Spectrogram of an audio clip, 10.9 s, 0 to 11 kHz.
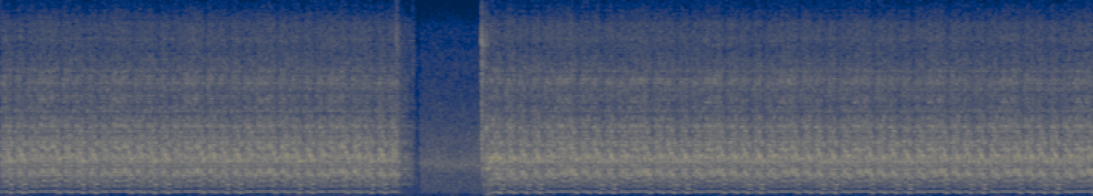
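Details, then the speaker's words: Nissan Patrol RD28 diesel after cylinder head refit, very cold day, pump primed and glowed three to four times: long even cranking, pause, more cranking, never fires; crank no start, same as before. "alright guys so unfortunately the Rd does not want to run it's doing the exact same thing that it did last time when I wouldn't start"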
